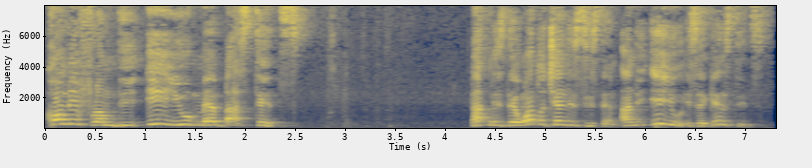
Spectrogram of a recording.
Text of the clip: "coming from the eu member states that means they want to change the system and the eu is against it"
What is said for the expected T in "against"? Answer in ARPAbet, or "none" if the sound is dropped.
T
